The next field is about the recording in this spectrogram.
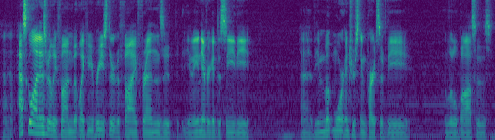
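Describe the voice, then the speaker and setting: A man's voice: low-pitched, moderate pace, pushed and bright. A young man hosting a gaming video, chatting casually and enthusiastically as he comments on the play. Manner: enthusiastic, gushing. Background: game music.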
